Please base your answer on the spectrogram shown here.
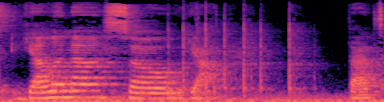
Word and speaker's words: Jelena: And my name is pronounced Jelena. So it's pronounced like with a Y. So not Jelena, not Jelena, not Jelena, not Helena. I get Helena a lot. It's Jelena.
